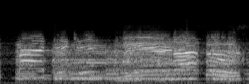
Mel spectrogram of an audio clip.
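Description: A recorded song playing: a man singing a melody with music behind him.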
